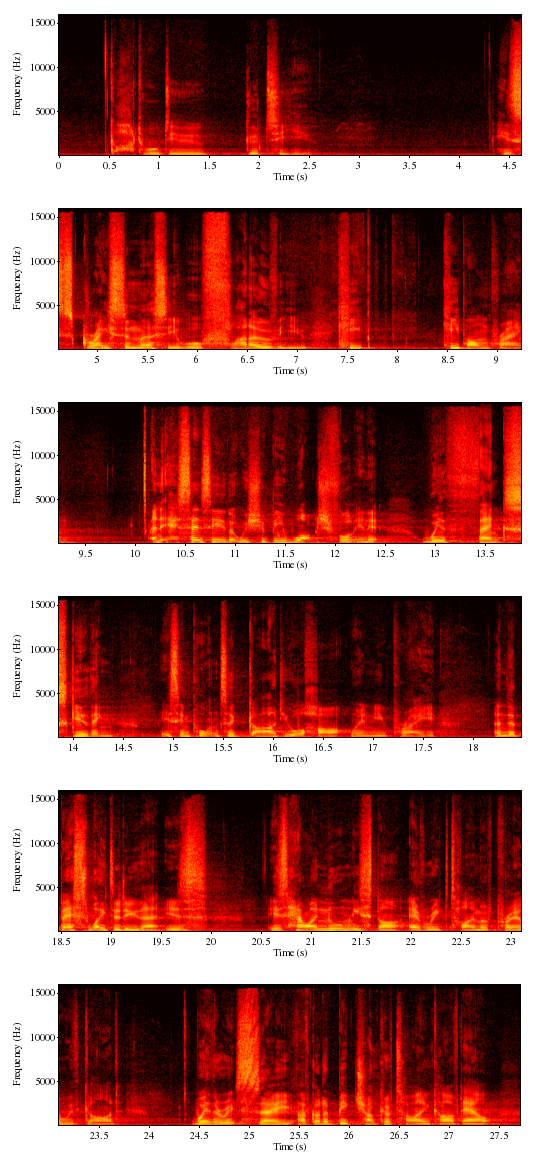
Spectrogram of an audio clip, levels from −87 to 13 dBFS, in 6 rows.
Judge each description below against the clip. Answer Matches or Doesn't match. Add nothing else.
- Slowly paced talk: Doesn't match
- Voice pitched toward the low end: Doesn't match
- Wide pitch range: Matches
